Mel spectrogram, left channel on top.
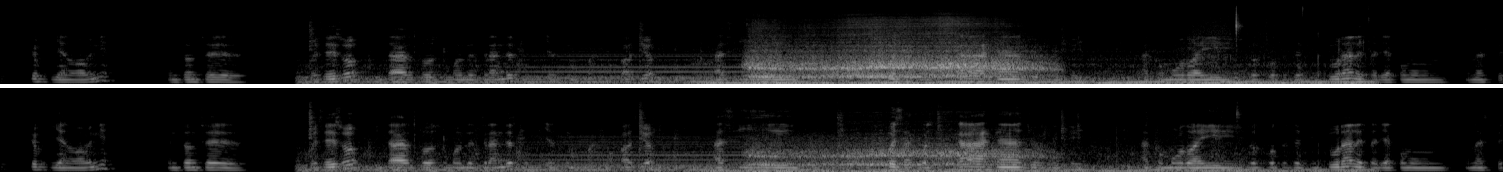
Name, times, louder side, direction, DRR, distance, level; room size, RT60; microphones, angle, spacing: voice 1, 0.3-1.1 1.7-2.4 3.1-3.6 3.9-6.6 7.1-8.0 8.9-10.8 11.4-14.9, right 3 dB, 60° right, 0.9 m, -40 dB
sound 1, 2.9-12.5, right 2 dB, 30° right, 0.4 m, -46 dB
Bowed string instrument, 4.9-9.9, equal, 85° right, 1.3 m, -50 dB
sound 2, 6.9-13.8, left 6 dB, 80° left, 0.4 m, -35 dB
3.3 x 2.8 x 2.9 m
head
